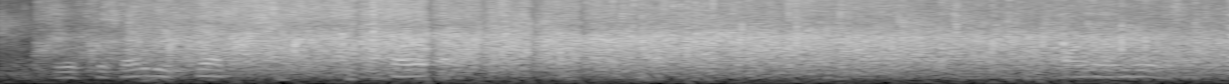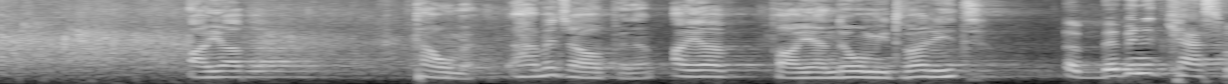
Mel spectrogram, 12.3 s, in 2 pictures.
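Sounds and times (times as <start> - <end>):
large audience applause: 0.0 - 8.9
speech: 0.3 - 2.8, 7.1 - 12.2.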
